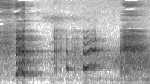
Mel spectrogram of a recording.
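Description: A woman and a man laughing in several short, broken bursts.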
